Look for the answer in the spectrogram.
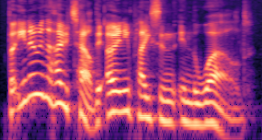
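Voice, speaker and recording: A man's voice: fairly high pitch, wildly swooping pitch, quick pace, a bit bright. A man, co-hosting a podcast in a studio, chatting and teasing in a playful way. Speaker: podcast co-host. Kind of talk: casual chat.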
